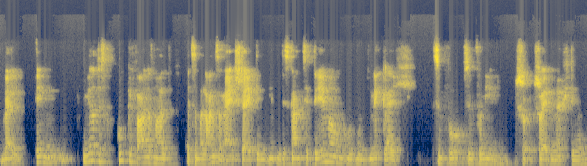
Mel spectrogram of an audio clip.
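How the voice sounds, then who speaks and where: Audible room echo surrounds a man speaking at a very slow pace and a medium pitch, with vocal fry, very even loudness and ordinary pitch variation. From Austria, Vorarlberg (Montafon). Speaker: amateur musician and composition student. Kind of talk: interview. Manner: halting.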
